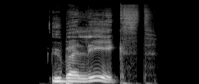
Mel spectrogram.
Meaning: second-person singular present of überlegen
- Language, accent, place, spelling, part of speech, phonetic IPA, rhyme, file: German, Germany, Berlin, überlegst, verb, [ˌyːbɐˈleːkst], -eːkst, De-überlegst.ogg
